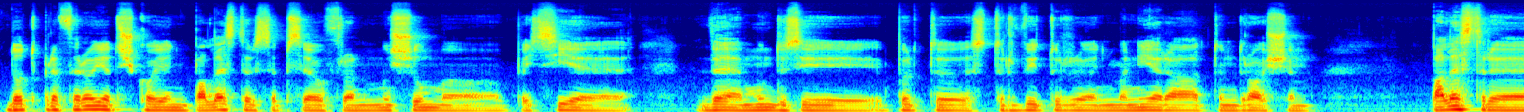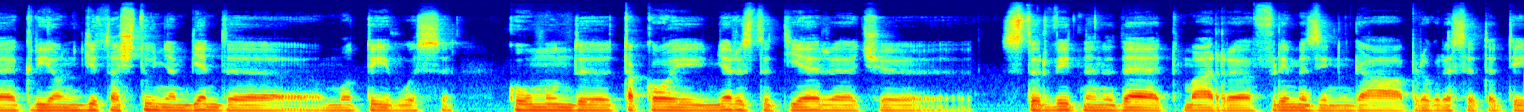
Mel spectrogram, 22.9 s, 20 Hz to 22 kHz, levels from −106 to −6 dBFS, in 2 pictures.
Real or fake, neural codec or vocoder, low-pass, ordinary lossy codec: real; none; 19.8 kHz; none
